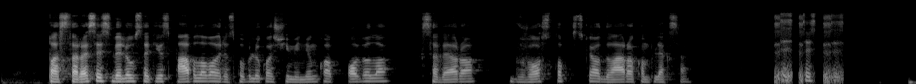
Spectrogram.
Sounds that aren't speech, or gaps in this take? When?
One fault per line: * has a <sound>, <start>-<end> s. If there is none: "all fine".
* has a laugh, 7.7-8.4 s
